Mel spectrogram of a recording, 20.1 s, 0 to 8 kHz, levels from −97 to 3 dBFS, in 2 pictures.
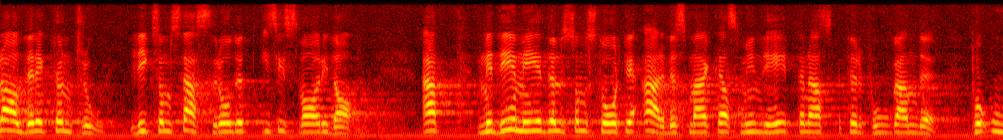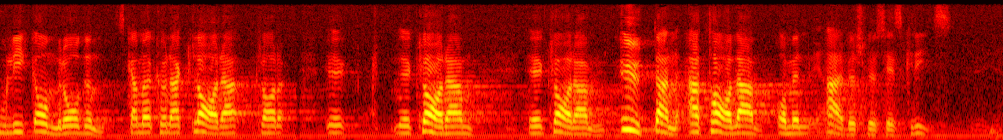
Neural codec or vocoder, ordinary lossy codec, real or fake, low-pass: none; AAC, 32 kbps; real; 7.2 kHz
